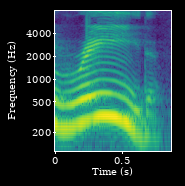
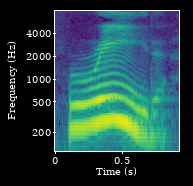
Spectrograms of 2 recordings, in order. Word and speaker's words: read: It is the long E. So I say read. Okay. So the EA gives me a long E sound in my present tense. this is my past tense, which gives me the short S sound, and the long E is always there in my present tense, which makes it pronounced as read.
